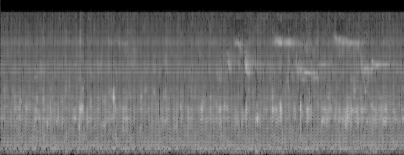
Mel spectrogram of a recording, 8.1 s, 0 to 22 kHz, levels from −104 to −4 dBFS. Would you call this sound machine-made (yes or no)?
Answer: yes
